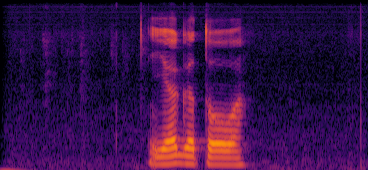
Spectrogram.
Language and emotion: Russian, neutral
